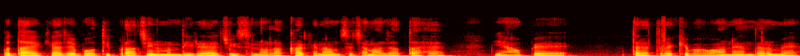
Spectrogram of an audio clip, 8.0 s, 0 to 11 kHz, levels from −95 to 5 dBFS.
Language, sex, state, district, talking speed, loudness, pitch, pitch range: Hindi, male, Bihar, Begusarai, 180 wpm, -28 LUFS, 110 Hz, 105-115 Hz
